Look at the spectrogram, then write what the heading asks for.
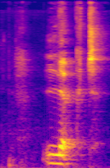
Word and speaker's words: looked: look its sound ends the Ed ending will be pronounced as looked looked very interesting isn't it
